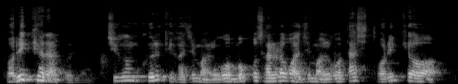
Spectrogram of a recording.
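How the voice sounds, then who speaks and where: A male pastor preaching in a church sanctuary, his voice sitting a little high for a man. He presses his points earnestly, repeating them and asking the congregation rhetorical questions. The sound carries a roomy church echo. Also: animated, fairly quick, a crowd in the background. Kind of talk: sermon.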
